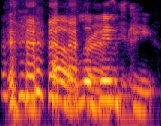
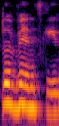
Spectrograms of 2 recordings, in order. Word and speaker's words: Hlesbinsky: Hlesbinsky. Hlesbinsky. The H is silent.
